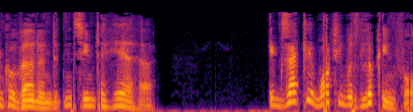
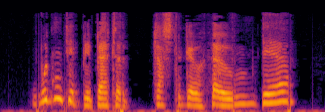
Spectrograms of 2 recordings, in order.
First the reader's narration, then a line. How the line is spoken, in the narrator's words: Aunt Petunia suggested timidly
